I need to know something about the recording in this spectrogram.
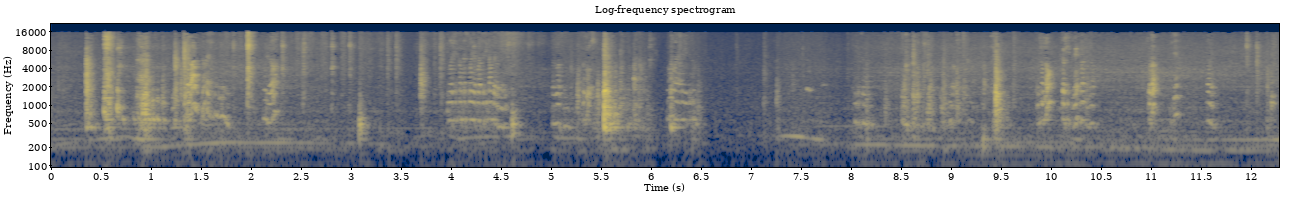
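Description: Wet glass aquarium panes squeaking as they are rubbed and wiped by hand, mixed with scattered sharp clicks and knocks of handling the glass, quiet for about a second in the middle.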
